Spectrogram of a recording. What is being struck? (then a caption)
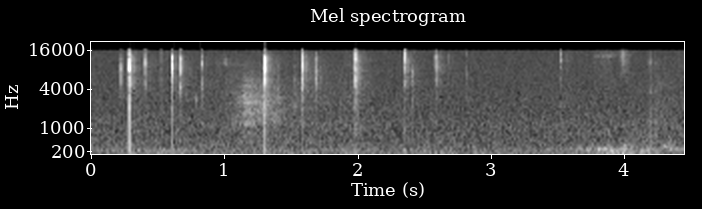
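Small glass dropper bottle. Long acrylic nails tap a small glass cosmetic foundation bottle with a dropper cap, partly filled with beige liquid. There are eleven light, bright clicks at an uneven pace, each sharp and high-pitched with almost no ring, before the taps fade into quiet.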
